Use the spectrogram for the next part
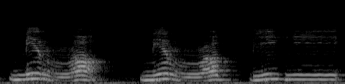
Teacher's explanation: It's idgham, and this is why we have a shadda on the ra, but the idgham is without a ghunna. It's a complete idgham, but it's without a ghunna.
